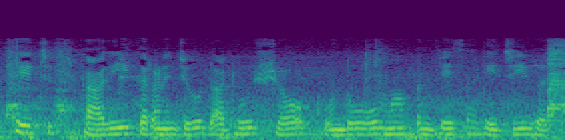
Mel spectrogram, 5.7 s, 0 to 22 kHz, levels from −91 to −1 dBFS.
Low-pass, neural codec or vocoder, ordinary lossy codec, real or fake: 7.2 kHz; none; MP3, 32 kbps; real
